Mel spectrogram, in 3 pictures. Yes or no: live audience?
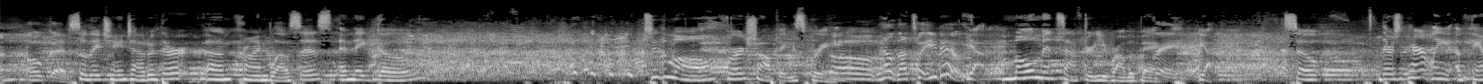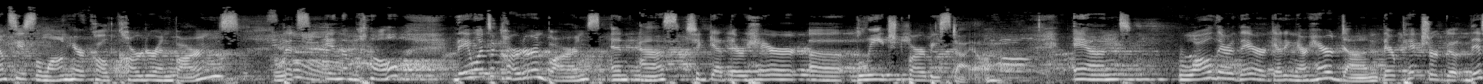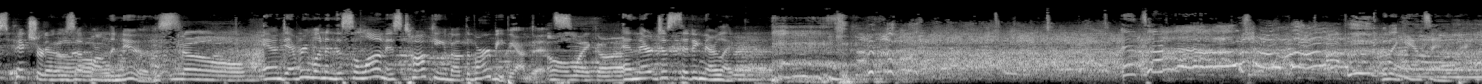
yes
